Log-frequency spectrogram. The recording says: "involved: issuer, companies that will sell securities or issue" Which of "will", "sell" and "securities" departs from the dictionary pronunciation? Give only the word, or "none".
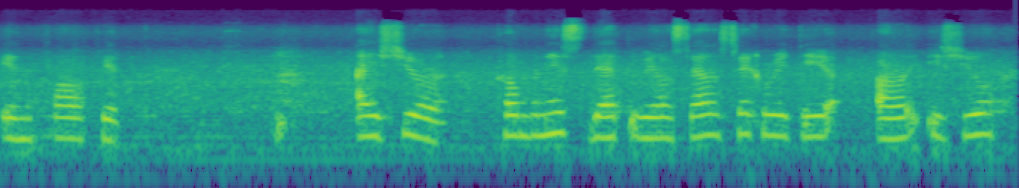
securities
